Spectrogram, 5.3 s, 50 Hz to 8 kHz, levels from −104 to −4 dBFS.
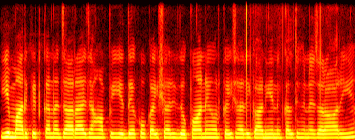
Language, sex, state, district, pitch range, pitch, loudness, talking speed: Hindi, female, Bihar, Sitamarhi, 215-225 Hz, 220 Hz, -22 LUFS, 245 wpm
